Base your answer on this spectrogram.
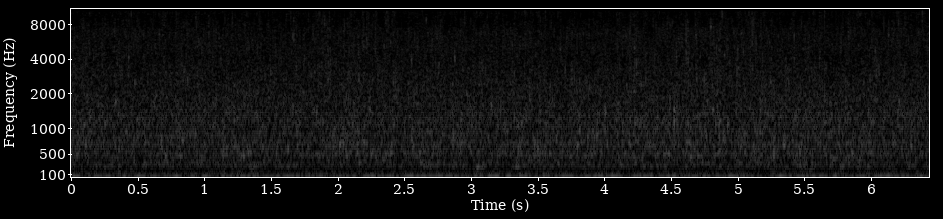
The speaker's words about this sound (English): And if you'd like, you can imagine you're laying beside a beautiful, gently flowing creek. And this sound of the creek will go on after the guided portion is over to help you fall deeply asleep.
